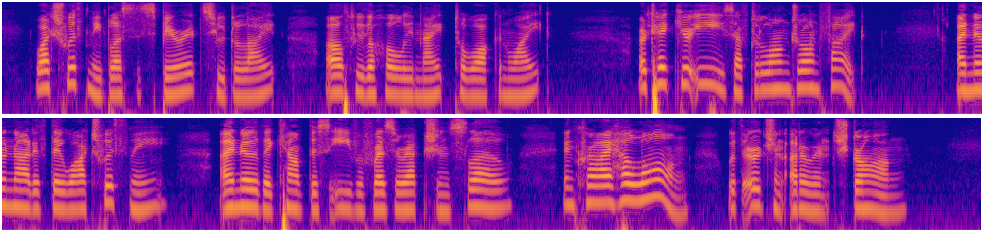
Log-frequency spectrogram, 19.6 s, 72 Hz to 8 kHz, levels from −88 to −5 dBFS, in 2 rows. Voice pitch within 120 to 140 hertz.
No: medium, 185 Hz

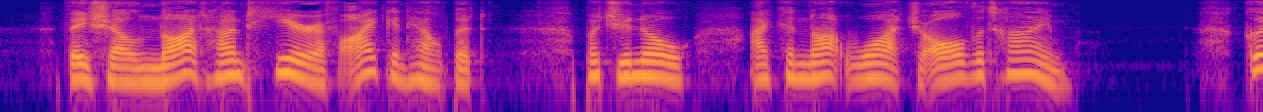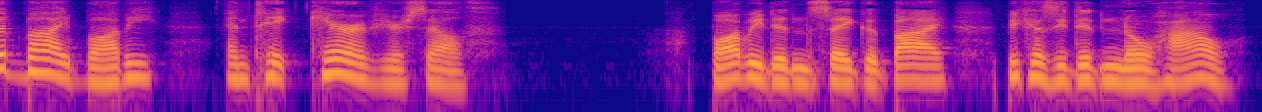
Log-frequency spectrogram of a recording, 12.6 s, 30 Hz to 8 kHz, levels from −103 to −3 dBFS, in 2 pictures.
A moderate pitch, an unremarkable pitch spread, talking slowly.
No: medium, 160 Hz; average, 3.8 semitones; average, 175 wpm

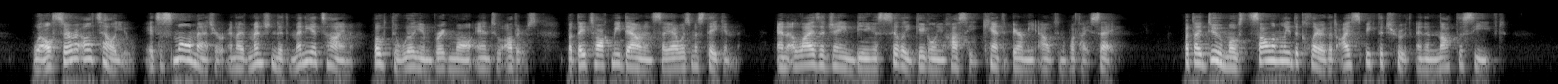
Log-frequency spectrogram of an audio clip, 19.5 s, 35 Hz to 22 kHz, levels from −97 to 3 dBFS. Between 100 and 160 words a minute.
No: average, 195 wpm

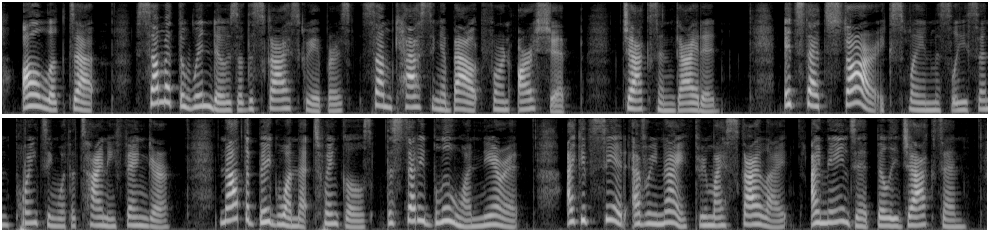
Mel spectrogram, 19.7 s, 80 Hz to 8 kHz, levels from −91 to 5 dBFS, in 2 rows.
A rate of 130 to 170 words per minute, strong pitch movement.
Yes: average, 160 wpm; wide, 6.2 semitones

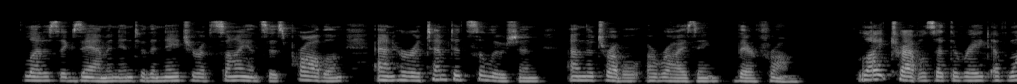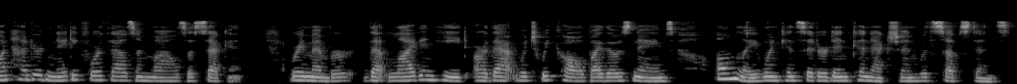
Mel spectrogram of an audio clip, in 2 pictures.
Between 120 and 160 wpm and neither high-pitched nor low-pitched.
Yes: average, 140 wpm; medium, 175 Hz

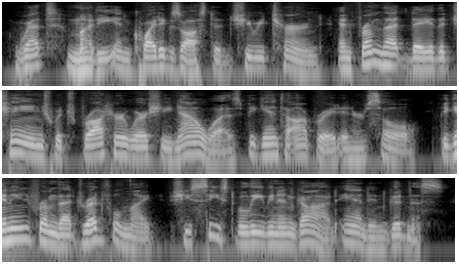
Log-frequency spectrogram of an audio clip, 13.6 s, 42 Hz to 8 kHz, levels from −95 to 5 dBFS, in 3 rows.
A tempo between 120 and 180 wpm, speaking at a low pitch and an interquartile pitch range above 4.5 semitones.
Yes: average, 170 wpm; low, 120 Hz; average, 5.1 semitones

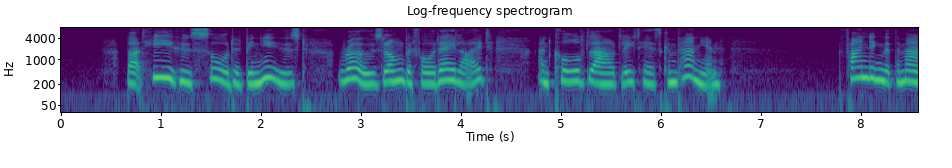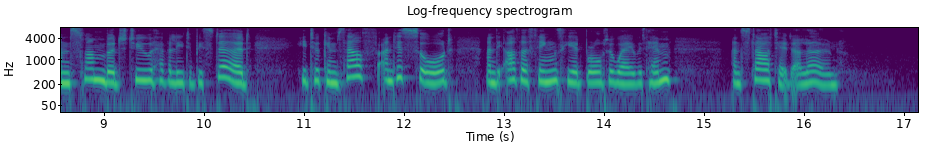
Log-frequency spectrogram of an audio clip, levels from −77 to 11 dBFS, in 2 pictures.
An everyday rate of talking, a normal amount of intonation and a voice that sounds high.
Yes: average, 160 wpm; average, 3.5 semitones; high, 230 Hz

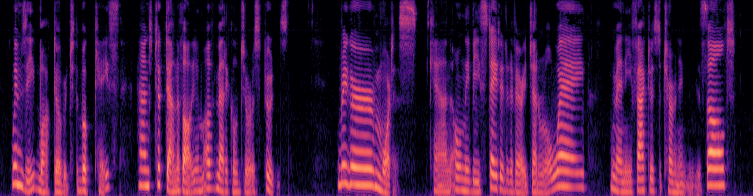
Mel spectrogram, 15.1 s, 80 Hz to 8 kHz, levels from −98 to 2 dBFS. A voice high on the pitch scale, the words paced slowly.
No: medium, 175 Hz; slow, 110 wpm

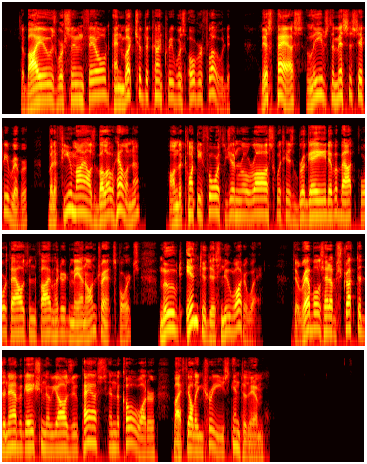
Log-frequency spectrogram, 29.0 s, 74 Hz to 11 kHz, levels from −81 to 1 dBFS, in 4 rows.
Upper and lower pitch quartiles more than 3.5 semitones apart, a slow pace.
Yes: average, 4.1 semitones; slow, 125 wpm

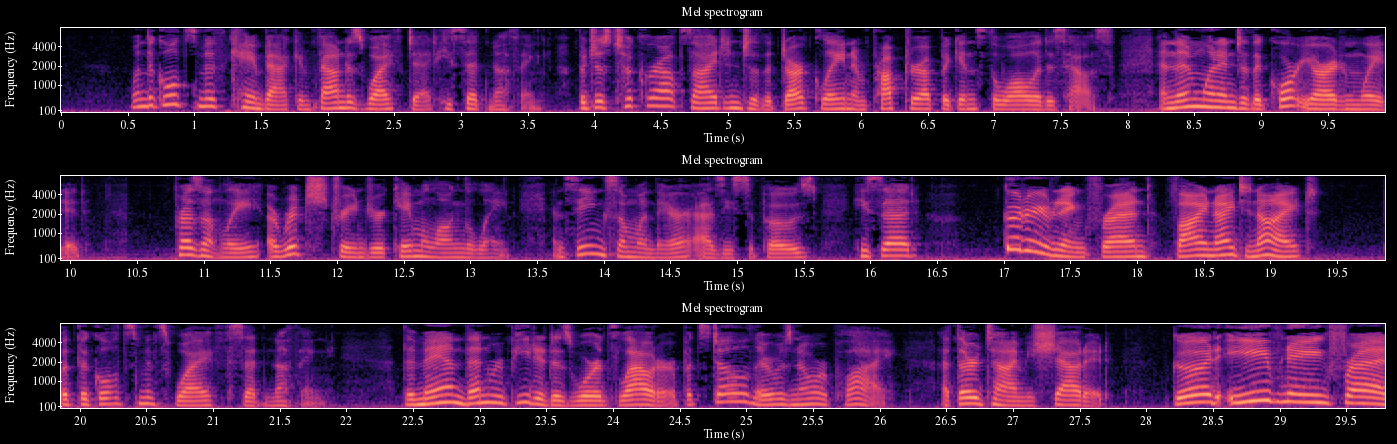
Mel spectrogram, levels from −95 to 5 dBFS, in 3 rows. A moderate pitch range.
No: wide, 5.9 semitones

